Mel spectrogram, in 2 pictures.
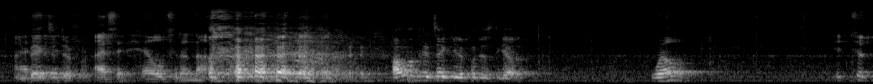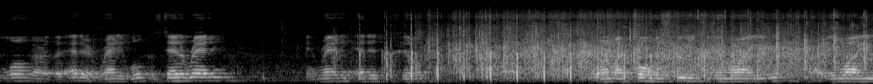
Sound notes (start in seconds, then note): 2.1 laughing; 12.2 applauding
